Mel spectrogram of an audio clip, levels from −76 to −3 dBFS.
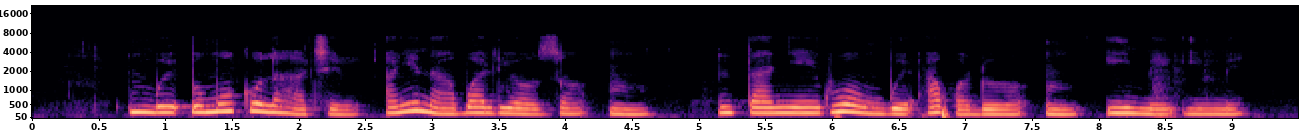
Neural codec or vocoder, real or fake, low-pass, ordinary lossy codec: none; real; 7.2 kHz; none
